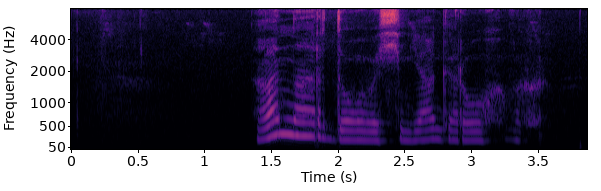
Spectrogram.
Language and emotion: Russian, positive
